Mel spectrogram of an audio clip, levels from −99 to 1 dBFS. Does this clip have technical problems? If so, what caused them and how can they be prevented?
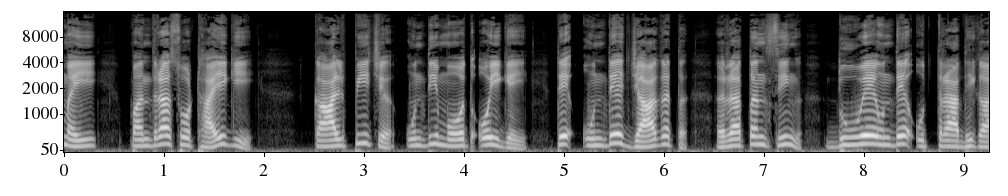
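No, there are no technical problems in this recording.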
